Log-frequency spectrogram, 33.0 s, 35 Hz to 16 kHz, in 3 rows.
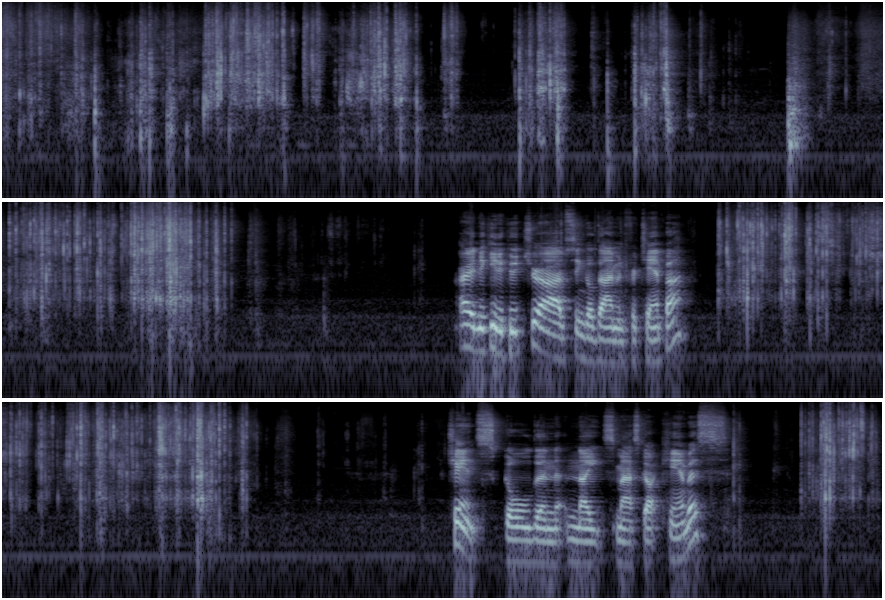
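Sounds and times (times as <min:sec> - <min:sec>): foil wrappers crinkling: 0:00.0 - 0:05.8, 0:06.4 - 0:07.1, 0:10.2 - 0:14.2, 0:20.0 - 0:25.7, 0:32.0 - 0:33.0.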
